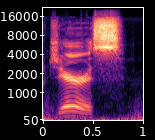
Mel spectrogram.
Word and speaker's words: Jarus: His name's Jarus. Jarus. Okay. Like Jyus, but it's Sorry about that. So Jarus Williams is the pronunciation there. We'll have that correct for Gillette.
